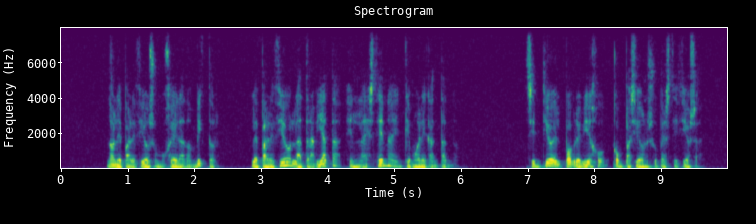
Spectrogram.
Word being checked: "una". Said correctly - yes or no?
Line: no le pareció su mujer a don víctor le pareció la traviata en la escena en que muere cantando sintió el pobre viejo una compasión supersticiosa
no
